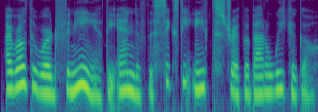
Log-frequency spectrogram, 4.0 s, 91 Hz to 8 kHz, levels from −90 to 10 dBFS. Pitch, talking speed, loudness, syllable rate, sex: 215 Hz, 255 wpm, -17 LUFS, 5.8 syllables/s, female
